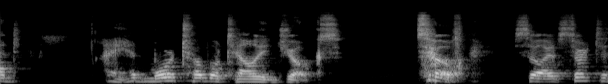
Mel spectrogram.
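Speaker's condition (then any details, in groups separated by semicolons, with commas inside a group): Primary lateral sclerosis; tongue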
